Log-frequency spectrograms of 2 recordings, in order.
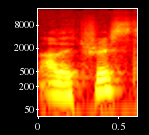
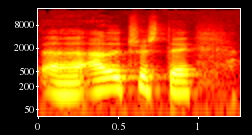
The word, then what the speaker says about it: Alatriste: those of you who corrected my pronuncation from alist alatriste and um in that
